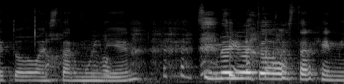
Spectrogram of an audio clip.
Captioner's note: chuckles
